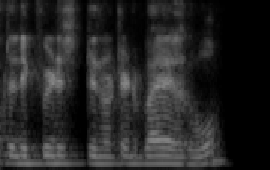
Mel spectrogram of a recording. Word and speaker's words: rho: If I say the density of the liquid is denoted by rho, this is a Greek letter, which is pronounced as RHO rho. It looks like a P, but it is called a rho.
